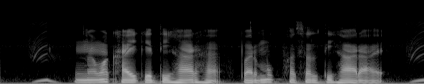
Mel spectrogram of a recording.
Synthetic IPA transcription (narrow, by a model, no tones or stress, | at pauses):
nəmakʰajket̪iɦaɾɦə | pəɾəmuk̚ʰpʰəsəlt̪iɦaɾae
